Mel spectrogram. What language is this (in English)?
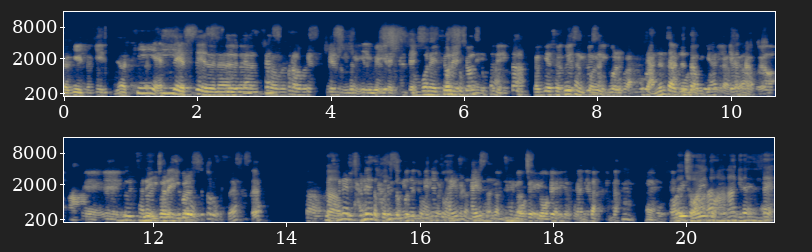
Korean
